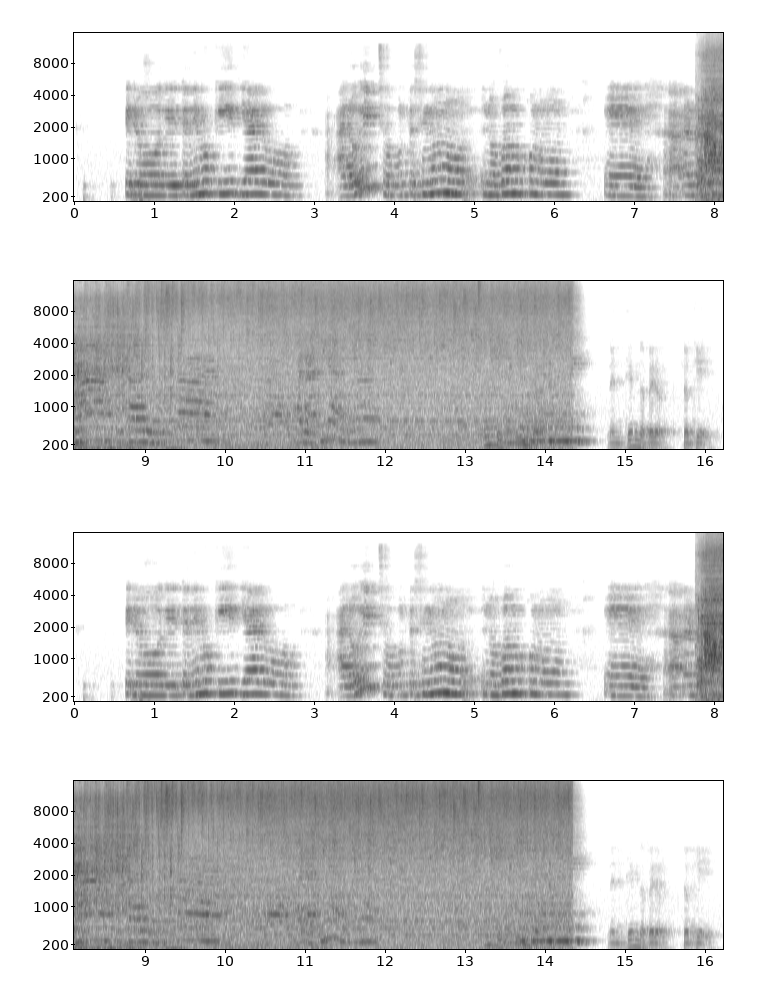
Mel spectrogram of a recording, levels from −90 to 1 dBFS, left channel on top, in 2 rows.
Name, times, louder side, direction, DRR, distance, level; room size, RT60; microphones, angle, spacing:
voice 1, 0.6-2.7 3.3-6.2 6.6-10.1 10.4-12.0 13.5-14.5, equal, 15° left, -4 dB, 4.8 m, -41 dB
Water / Bathtub (filling or washing), 7.8-14.3, right 8 dB, 25° right, 0.7 m, -29 dB
voice 2, 13.2-14.0 14.8-16.1, left 2 dB, 50° left, 3 dB, 1.1 m, -48 dB
15.5 x 12.5 x 2.8 m, 0.39 s
head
